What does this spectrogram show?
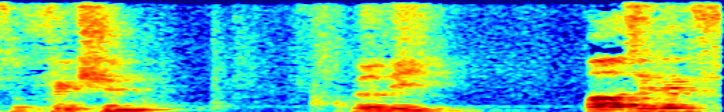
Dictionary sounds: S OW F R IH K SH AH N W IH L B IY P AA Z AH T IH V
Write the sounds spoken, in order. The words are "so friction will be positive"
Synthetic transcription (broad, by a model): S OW F IH K SH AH N W IH L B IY P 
